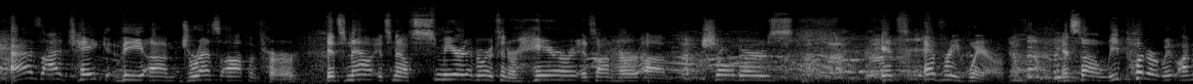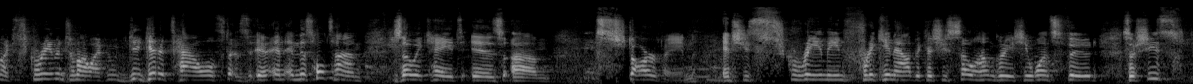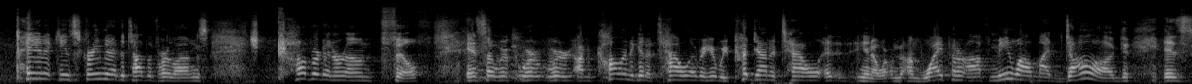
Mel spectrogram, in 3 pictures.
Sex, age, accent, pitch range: male, 30-49, American, 185-240 Hz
